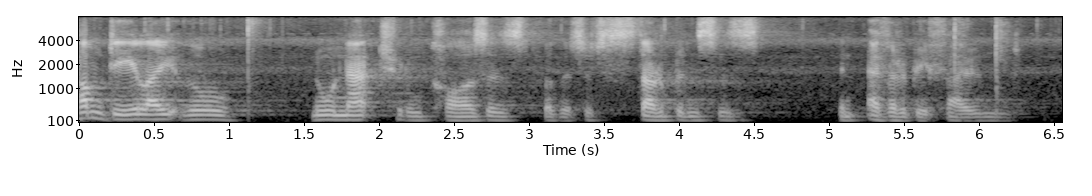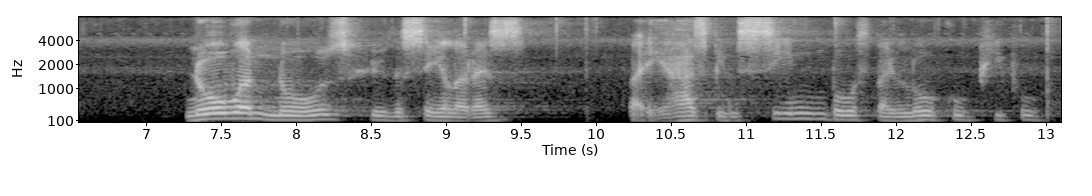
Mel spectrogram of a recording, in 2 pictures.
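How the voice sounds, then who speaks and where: Noticeable background noise runs under a man with a medium pitch and ordinary pitch variation. He speaks fairly slowly, with big swings in loudness. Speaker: stand-up comedian, voice actor, poet. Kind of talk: ghost story telling.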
